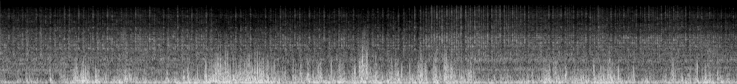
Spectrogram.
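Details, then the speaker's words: International 656 gas tractor, long sitting, started on a jump pack: runs unevenly with irregular stumbling bursts and no steady beat; carburetor float stuck, float needle sticking and overfilling with fuel. "The carburetor real quick, and the flow was stuck. Now it's stuck in the opposite position."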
